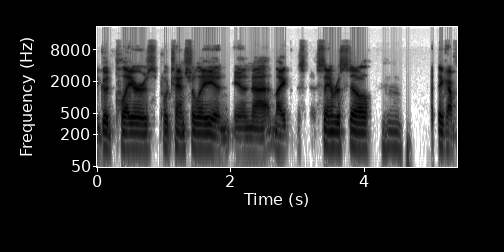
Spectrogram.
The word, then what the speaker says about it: Sainristil: Yeah, I definitely liked their trade with Philadelphia, where they got, I think, 2 really good players potentially, in Mike Sainristil. Mm-hmm. I think I'm pronouncing that correct.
